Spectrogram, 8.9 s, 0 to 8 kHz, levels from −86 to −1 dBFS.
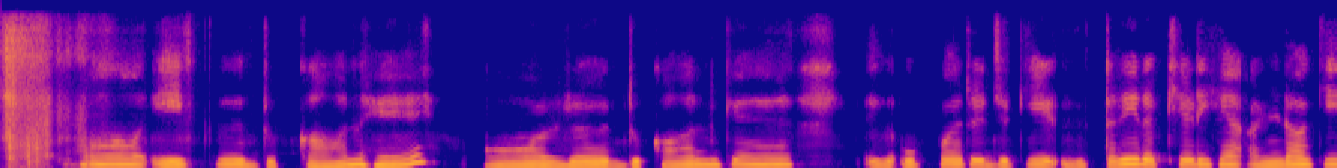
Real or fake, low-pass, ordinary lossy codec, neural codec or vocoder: fake; 7.2 kHz; AAC, 48 kbps; codec, 24 kHz, 1.2 kbps, DualCodec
